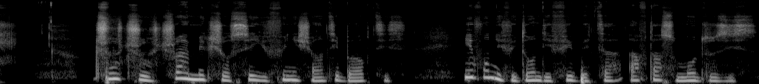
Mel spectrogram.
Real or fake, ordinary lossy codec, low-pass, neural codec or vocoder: fake; none; none; vocoder, 48 kHz, 128 mel bands, Vocos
